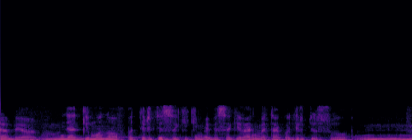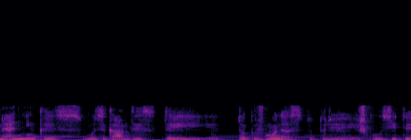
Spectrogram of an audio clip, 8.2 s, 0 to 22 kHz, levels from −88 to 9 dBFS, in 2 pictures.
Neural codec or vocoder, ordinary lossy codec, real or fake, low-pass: vocoder, 44.1 kHz, 80 mel bands, Vocos; MP3, 32 kbps; fake; 5.4 kHz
